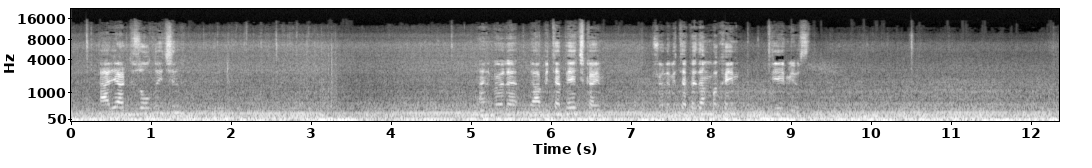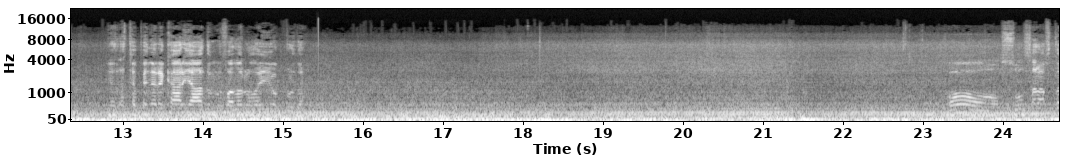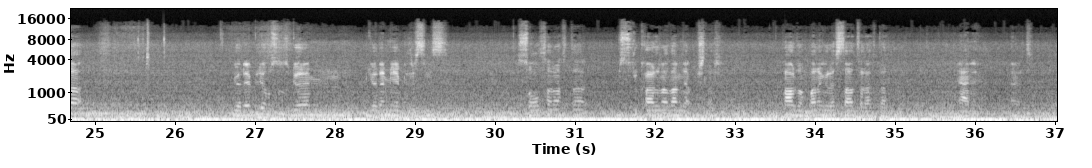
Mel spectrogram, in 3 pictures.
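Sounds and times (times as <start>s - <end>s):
car engine and tyre rumble: 0.0s - 37.0s.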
